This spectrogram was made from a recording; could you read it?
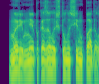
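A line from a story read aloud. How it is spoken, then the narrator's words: Plain. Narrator (Russian): сказал я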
